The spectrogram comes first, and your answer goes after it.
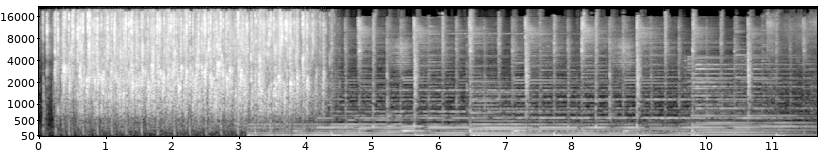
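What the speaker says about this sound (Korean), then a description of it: "박수로 모시겠습니다" Applause from a church congregation greets a woman coming up to give her testimony at Chuncheon Hanmaeum Church, a dense crowd clapping for about four seconds before organ or keyboard music takes over and continues.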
